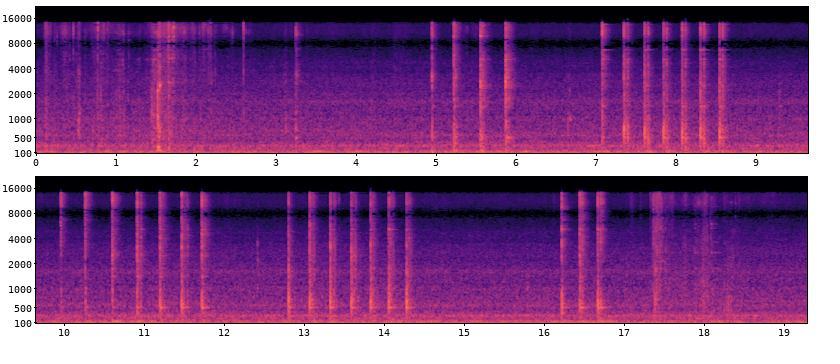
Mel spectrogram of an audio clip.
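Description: Small hammer tapping a metal rod to drive a ferrule down onto a horn knife handle. The taps come in quick runs of several light, sharp strikes with short pauses between, over a steady low hum.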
